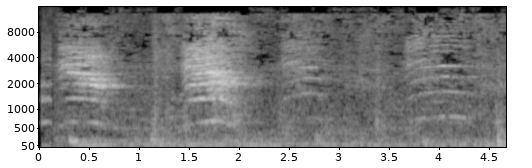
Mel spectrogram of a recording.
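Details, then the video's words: Kitten meowing with three drawn-out, harmonic meows spaced about a second or more apart, over a steady low rumbling background. "kitten meowing call"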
